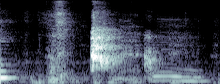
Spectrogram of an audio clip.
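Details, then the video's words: Pet dog barking loudly while playing with another dog: one sharp, harsh bark after a soft rustle, followed by a short, lower whine-like note. A woman speaks Tagalog nearby. "lakas ng boses ni Tucker | Playing dog"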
